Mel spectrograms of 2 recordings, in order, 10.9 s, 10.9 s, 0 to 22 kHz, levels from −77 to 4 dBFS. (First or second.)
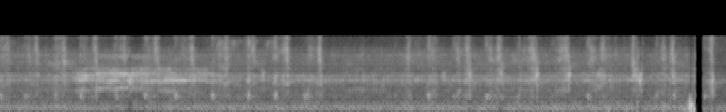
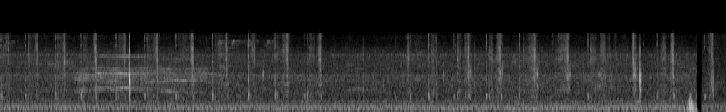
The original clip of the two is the second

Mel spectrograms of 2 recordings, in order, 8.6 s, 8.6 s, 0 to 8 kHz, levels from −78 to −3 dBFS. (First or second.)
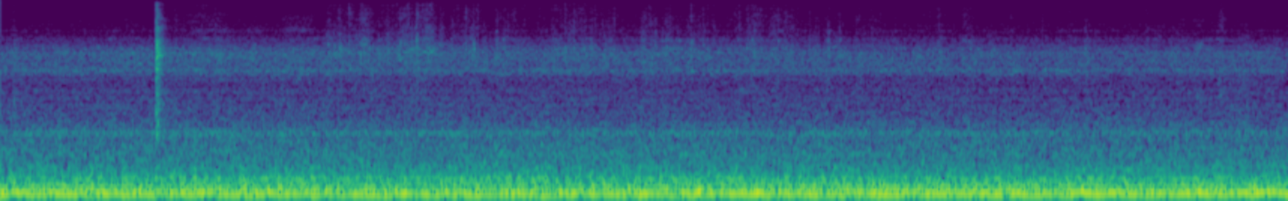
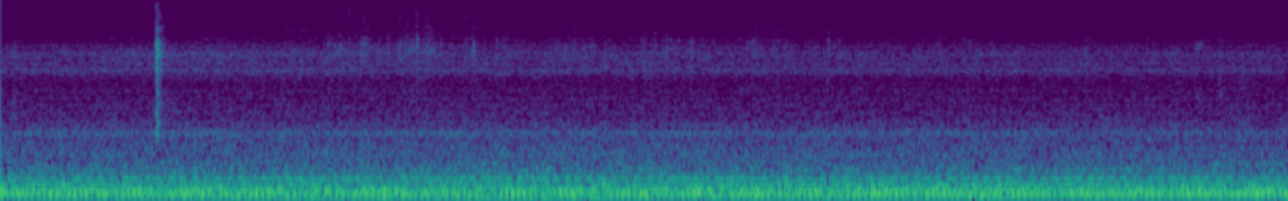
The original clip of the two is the second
